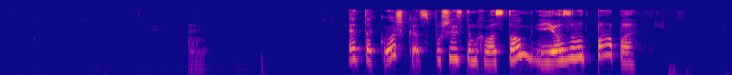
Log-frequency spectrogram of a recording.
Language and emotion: Russian, positive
